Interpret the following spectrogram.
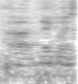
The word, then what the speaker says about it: Negline: Negline's fine, but it's actually Negline.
